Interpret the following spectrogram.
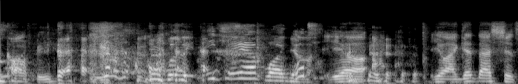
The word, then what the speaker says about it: Kofi: Thanks for having me on, Coffee, and yeah, let's talk some games. Yeah, it's pronounced Kofi. Yeah, my bad. Nah, it's Coffee.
